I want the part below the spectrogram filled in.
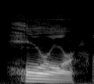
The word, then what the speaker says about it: horror: Horror. I've, in my recent years, have really gone and hit the double R hard.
